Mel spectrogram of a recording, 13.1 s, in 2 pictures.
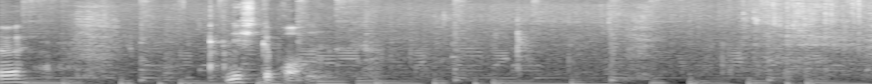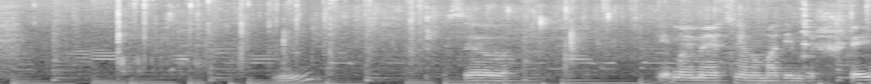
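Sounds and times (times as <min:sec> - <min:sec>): background music with bass beat: 0:00.0 - 0:13.0
pancake sizzling in a pan: 0:02.6 - 0:13.0.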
